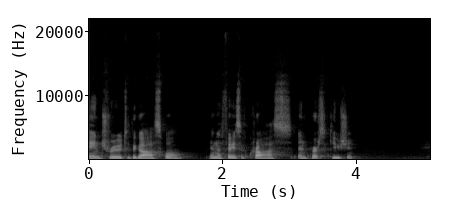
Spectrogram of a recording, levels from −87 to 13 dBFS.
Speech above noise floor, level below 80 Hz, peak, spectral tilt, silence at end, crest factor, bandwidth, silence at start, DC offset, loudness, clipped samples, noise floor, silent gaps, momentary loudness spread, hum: 38 dB; -64 dBFS; -14 dBFS; -5 dB/octave; 1.15 s; 20 dB; over 20 kHz; 0 s; under 0.1%; -34 LUFS; under 0.1%; -71 dBFS; none; 10 LU; none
